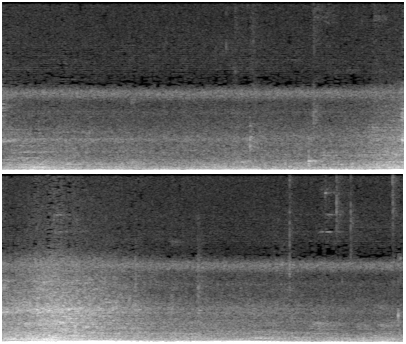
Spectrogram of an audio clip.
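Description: Quiet low rumble, with soft scraping that grows a little louder in the middle: a silicone spatula scraping thick sweetened condensed milk out of an opened tin can into a stainless steel bowl.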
